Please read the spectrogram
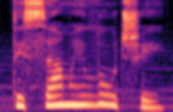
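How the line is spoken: Unrestrained breathy exhale. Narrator (Russian): не сдерживаясь, выдохнула я

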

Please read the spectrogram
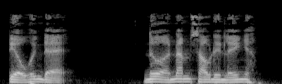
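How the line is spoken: Smiling. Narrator (Vietnamese): Sở Minh Luyện mỉm cười nói

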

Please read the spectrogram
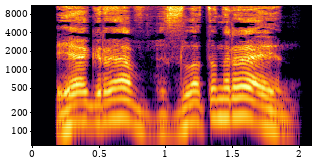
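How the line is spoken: Growl over phone. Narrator (Russian): прорычал идиот в телефоне

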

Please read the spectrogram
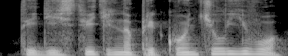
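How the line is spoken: Quiet question. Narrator (Russian): спросил он тихо

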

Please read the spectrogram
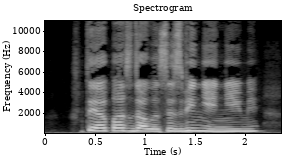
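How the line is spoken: Laughing. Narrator (Russian): засмеялась Эва

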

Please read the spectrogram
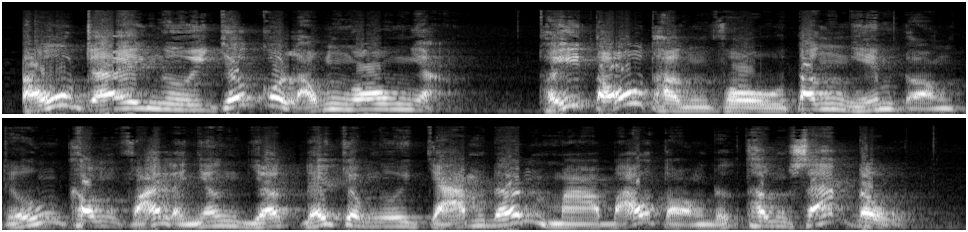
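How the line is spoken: Thunderous roar. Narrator (Vietnamese): Kình Ngạc tướng quân gầm lên như sấm động

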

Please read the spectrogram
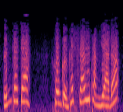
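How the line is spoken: Provoking call. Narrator (Vietnamese): Hoàng Dung muốn gây rối tâm lý của Cừu Thiên Nhận, bèn kêu lên

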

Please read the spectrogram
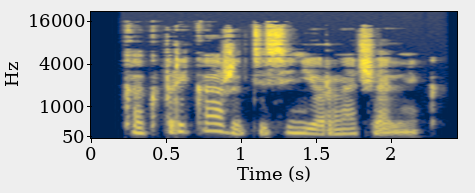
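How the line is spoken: Languid female voice. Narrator (Russian): Неожиданно томным голосом отозвалась тем временем младшая Рязанова

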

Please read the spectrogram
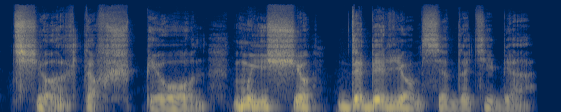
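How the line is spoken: Angry hoarse rasp. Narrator (Russian): Человек злобно прохрипел

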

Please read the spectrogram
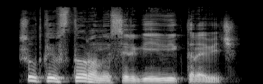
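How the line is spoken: Stern. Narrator (Russian): строго сказал

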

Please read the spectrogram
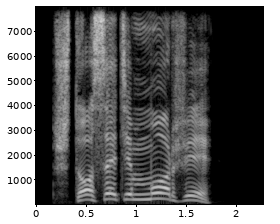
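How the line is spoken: Panicked shouting from crowd. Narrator (Russian): панически закричали из толпы

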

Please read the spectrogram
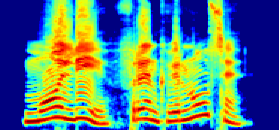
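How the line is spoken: Shout. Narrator (Russian): прокричала

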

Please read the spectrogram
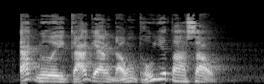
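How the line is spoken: Angry shouted question. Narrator (Vietnamese): Hứa Hồng Mai quét ánh mắt căm giận nhìn 8 tên hộ pháp đầu tọa rồi quát hỏi

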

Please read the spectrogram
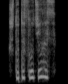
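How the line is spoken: Frightened woman's whisper. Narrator (Russian): испуганно прошептала я

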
